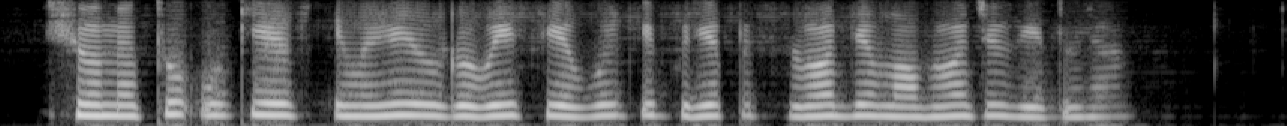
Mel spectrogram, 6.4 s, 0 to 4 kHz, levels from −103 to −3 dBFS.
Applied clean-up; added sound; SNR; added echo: neural separator model SepFormer WHAMR!.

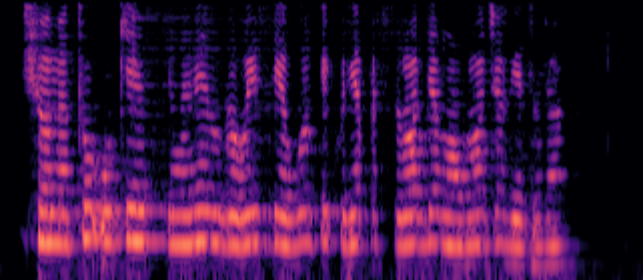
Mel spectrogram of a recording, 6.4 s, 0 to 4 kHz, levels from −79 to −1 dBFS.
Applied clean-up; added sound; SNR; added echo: neural mask model DeepFilterNet 3.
